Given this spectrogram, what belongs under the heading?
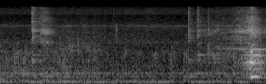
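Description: Faint clinks of pots and utensils while turnip and potato cook, a few light metallic taps over a low steady background hum, with no talking.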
